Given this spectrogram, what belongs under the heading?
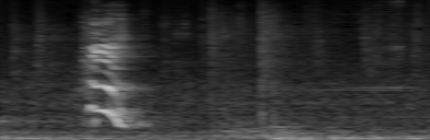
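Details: A single sharp, high-pitched gulping hiccup over quiet room noise and a faint voice, from a Korean streamer having hiccups during a live stream.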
